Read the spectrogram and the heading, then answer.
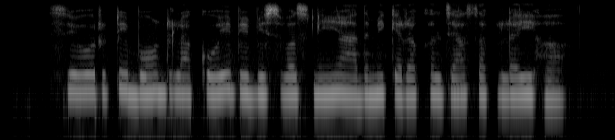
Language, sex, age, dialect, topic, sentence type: Magahi, female, 18-24, Western, banking, statement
